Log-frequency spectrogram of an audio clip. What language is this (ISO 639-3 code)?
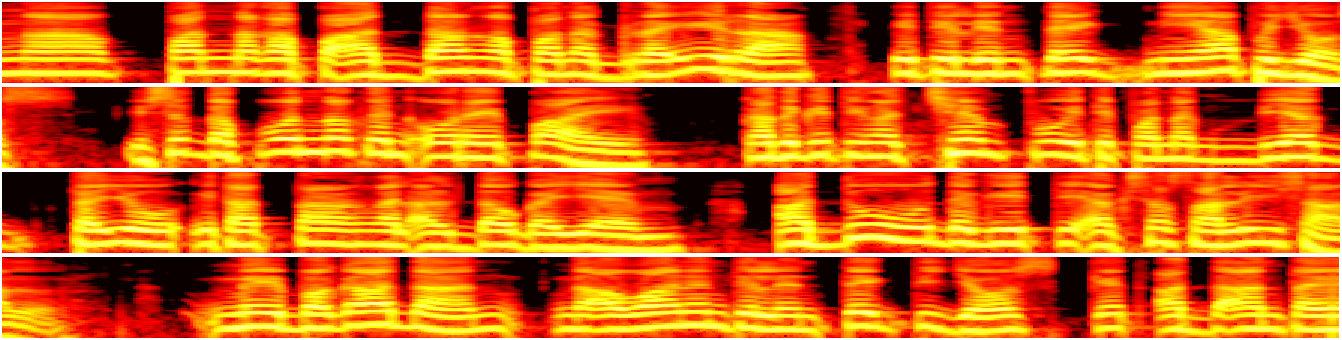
fil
